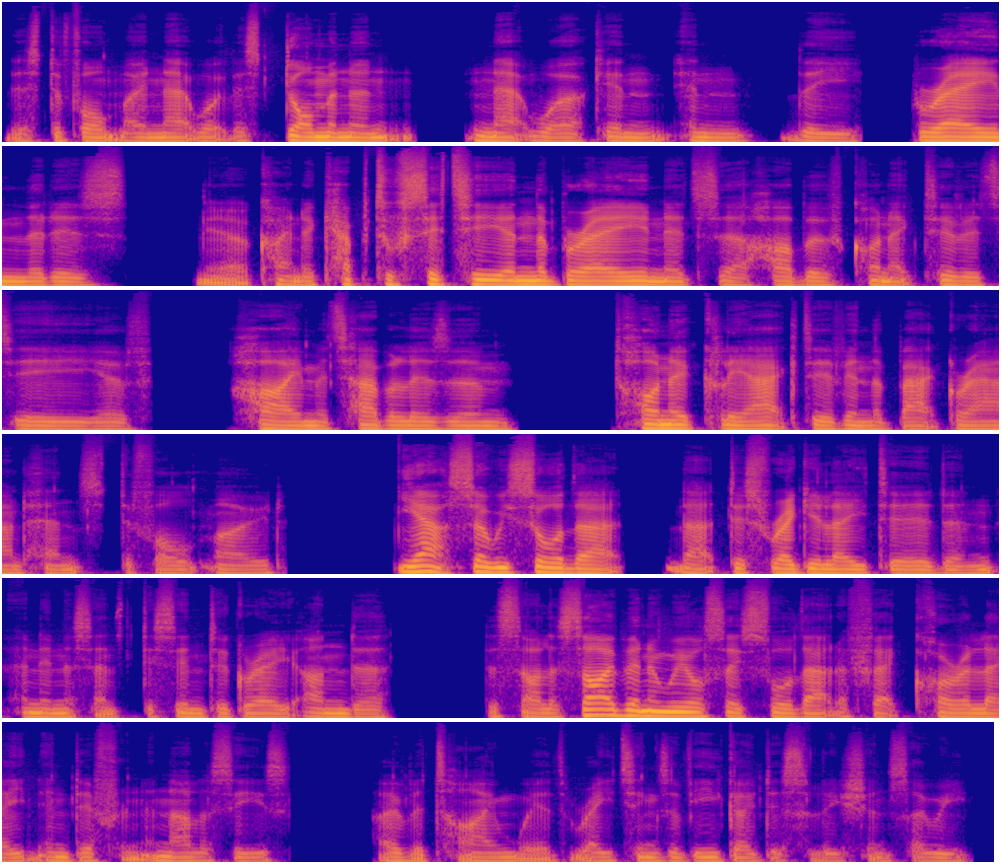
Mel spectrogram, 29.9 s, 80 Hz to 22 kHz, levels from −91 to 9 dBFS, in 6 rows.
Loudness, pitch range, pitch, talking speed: -20 LUFS, 110-120 Hz, 115 Hz, 145 wpm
